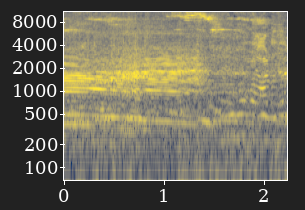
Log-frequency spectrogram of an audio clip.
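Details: Sahiwal bull calves at a cattle market, with a Dhaka farmer buying, 16 March: a steady, sustained moo running through the whole short stretch over low market rumble.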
